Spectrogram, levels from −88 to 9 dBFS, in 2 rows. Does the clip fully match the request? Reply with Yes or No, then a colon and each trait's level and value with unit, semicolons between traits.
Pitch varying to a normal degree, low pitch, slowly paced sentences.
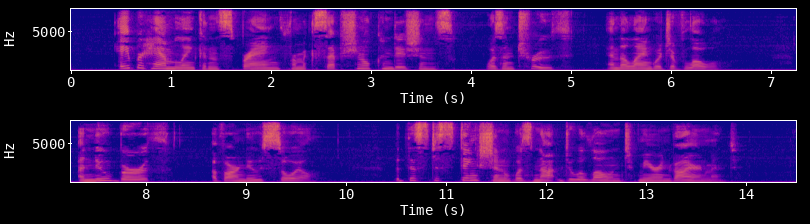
No: average, 3.6 semitones; high, 190 Hz; slow, 130 wpm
